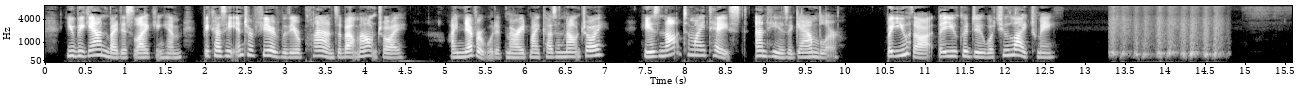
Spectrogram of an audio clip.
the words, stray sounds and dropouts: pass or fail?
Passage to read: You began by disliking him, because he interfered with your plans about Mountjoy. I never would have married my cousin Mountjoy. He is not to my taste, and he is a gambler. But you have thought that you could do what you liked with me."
fail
